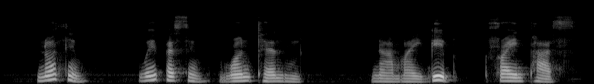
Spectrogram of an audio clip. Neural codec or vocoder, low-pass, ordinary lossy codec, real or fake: autoencoder, 22.05 kHz, a latent of 192 numbers a frame, VITS, trained on one speaker; 9.9 kHz; none; fake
